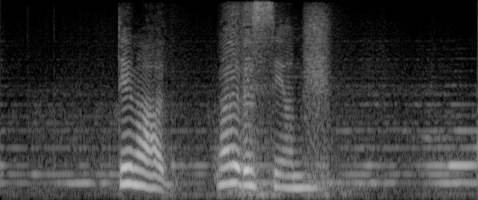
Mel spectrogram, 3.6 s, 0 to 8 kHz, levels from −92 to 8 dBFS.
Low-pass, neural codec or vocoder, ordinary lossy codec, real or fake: none; codec, 16 kHz, 0.5 kbps, X-Codec, HuBERT features, trained on general audio; none; fake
